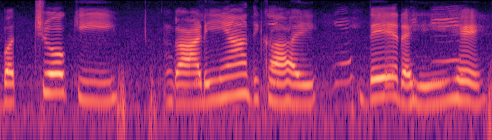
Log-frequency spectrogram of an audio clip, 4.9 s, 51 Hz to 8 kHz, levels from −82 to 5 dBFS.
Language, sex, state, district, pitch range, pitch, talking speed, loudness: Hindi, female, Madhya Pradesh, Dhar, 195-240 Hz, 210 Hz, 85 wpm, -15 LUFS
